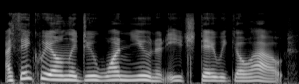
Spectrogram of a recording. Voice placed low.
No: high, 190 Hz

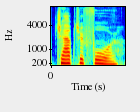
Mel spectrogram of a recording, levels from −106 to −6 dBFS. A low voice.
No: medium, 185 Hz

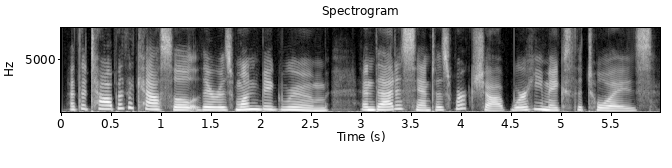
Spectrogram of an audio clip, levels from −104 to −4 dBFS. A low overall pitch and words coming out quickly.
No: very high, 260 Hz; fast, 220 wpm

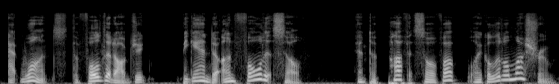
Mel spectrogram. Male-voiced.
Yes: male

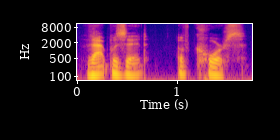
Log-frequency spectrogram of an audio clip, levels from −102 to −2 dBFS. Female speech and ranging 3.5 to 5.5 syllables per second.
No: male; 4.8 syllables/s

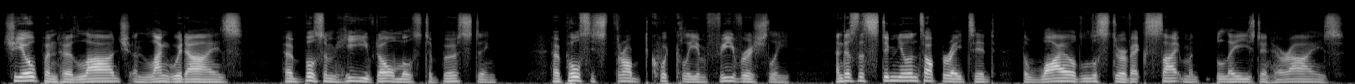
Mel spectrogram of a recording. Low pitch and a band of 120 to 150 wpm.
Yes: low, 130 Hz; average, 145 wpm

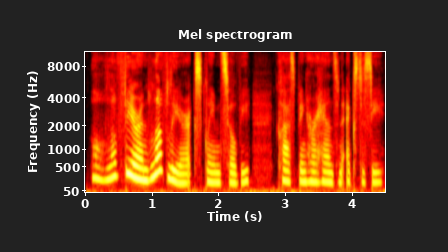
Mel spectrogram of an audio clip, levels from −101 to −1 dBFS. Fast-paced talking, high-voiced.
No: slow, 135 wpm; high, 225 Hz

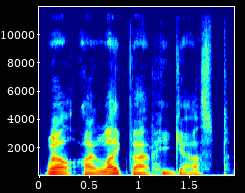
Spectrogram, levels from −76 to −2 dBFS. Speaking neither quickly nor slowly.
Yes: average, 185 wpm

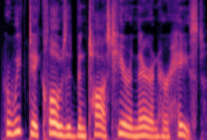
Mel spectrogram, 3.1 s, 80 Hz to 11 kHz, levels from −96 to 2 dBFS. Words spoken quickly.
Yes: fast, 250 wpm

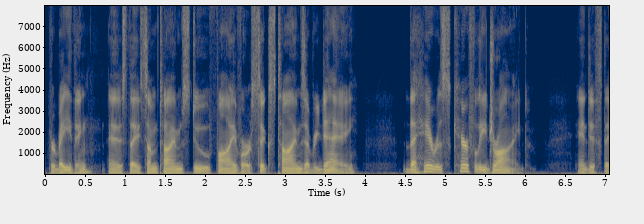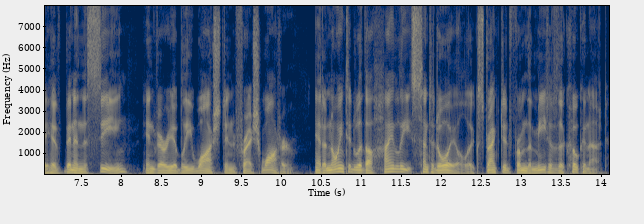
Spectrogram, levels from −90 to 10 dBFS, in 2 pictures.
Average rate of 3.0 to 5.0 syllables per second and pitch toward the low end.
No: 5.4 syllables/s; very low, 95 Hz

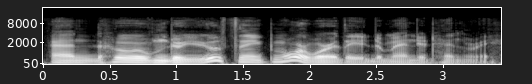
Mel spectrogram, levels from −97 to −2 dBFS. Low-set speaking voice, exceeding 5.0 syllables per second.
No: very low, 95 Hz; 4.0 syllables/s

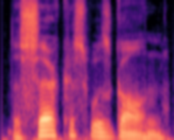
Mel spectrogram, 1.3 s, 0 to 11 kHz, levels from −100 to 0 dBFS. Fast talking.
No: average, 185 wpm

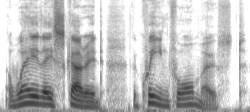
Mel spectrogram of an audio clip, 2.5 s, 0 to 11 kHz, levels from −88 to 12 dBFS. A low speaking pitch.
Yes: low, 130 Hz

